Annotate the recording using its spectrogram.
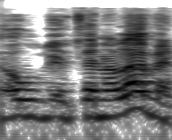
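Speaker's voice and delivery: badly shaken, scared, cornered voice. Retelling how a man rated the food under pressure: imitating a scared man. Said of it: "It's like he got a gun to his head".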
